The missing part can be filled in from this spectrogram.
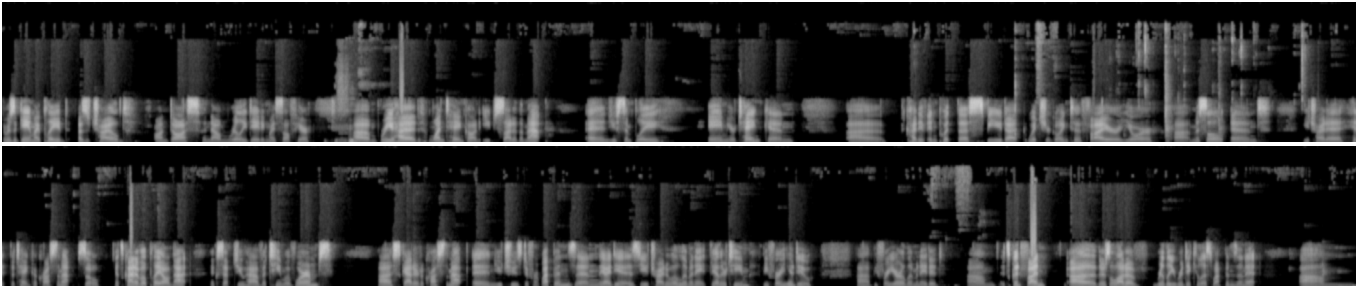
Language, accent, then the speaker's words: English; Canada; I'm from Canada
